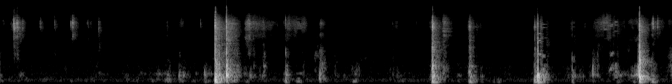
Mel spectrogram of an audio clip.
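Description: Folding knife cutting open the wrap and seal of a cardboard trading-card box: scratchy slicing and scraping, with four sharp knocks as the knife and box are handled.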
